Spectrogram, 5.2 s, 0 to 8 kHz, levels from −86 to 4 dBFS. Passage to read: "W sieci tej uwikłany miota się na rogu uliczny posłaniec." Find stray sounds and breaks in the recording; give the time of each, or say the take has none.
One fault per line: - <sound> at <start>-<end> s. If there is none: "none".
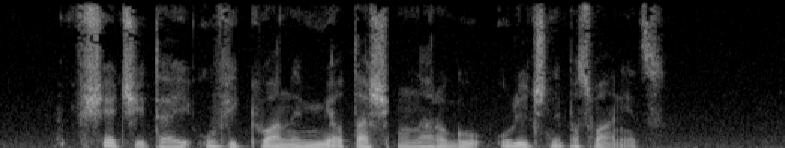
- dropout at 2.6-2.7 s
